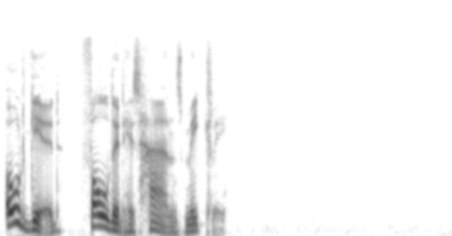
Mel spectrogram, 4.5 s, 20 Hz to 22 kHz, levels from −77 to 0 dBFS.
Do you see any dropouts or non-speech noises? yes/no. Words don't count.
no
